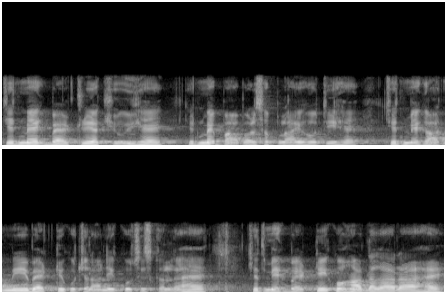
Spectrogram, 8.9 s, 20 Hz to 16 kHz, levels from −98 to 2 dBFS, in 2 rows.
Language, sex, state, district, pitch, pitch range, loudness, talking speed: Hindi, male, Madhya Pradesh, Dhar, 140 Hz, 140-150 Hz, -18 LUFS, 210 wpm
